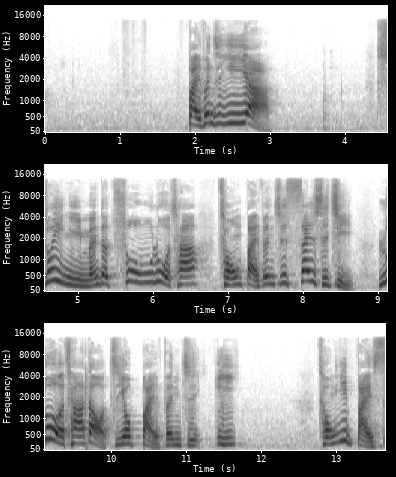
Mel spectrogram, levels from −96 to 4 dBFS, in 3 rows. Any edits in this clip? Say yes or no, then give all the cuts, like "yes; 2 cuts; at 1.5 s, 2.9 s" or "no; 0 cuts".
no; 0 cuts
